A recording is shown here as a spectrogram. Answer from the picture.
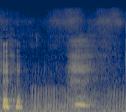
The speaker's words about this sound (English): And that's a noise that we didn't know you could make. It sounds an awful lot like purring. Are you happy, pretty girl?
